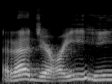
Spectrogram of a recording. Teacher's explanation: அடுத்ததான் ஐன் கெஸ்ரா ஐ, ஹ கெஸ்ரா யா சகைரா ஹீ. இது வந்து யாவுல் மத்து 2 அலிஃப் நீட்டணும்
